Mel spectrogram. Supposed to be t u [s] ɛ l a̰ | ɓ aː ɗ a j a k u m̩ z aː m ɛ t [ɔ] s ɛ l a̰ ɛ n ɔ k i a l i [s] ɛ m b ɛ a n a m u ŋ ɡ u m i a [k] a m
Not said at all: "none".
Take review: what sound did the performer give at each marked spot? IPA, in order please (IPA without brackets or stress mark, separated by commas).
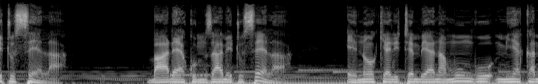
s, u, t, k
